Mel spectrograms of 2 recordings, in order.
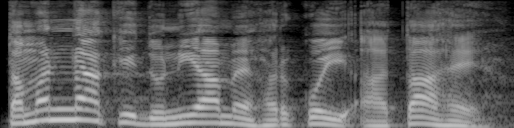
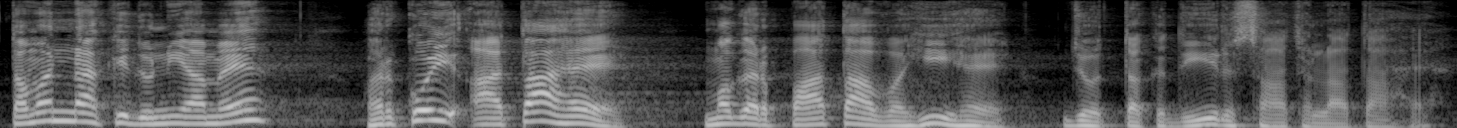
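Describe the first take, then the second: First: Shayari recital. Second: Slow, drawn-out poetic recital; shayari recital. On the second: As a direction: savour each line like a poet on stage. (ધીમે, અટકી અટકીને શાયરીની રજૂઆત) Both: Shown as a demonstration. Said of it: "એક સુંદર મજાની શાયરીથી".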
